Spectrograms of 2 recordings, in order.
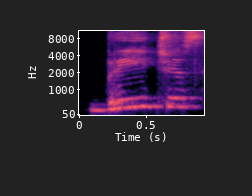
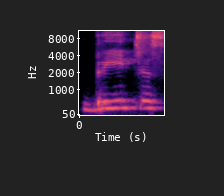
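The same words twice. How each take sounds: First: ब्रीचेस said as "britches", short i; ब्रीचेस spoken clearly as britches; ब्रीचेस pronounced "britches"; correct pronunciation. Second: ब्रीचेस said as "britches", short i; ब्रीचेस spoken as britches; ब्रीचेस pronounced "britches"; correct pronunciation. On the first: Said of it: "actual word है". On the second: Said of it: "ऐसे ब्रीचेस कोई word नहीं है". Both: Shown as a demonstration.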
